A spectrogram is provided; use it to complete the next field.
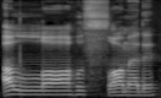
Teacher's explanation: صاد پہ تشدید ہے تو آپ کو 2 حرف کے تاخیر کے برابر سختی کرنی چاہیے. 2 حرف پڑھنے میں جتنا ٹائم لگتا ہے اتنی سختی صاد پہ کرنی ہے.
